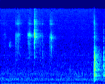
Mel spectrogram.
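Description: Small plastic nail-polish bottles being handled on a table: light clicks and taps, then one sharper knock near the end.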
